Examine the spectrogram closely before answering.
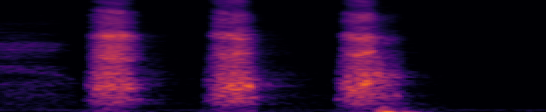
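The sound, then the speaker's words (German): Three forceful exhalations in a breathing exercise, following a nasal inhale and a held breath. The breaths are loud, evenly spaced puffs of air with short silences between them, and nobody talks. “und jetzt in drei Stößen ausatmen.”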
